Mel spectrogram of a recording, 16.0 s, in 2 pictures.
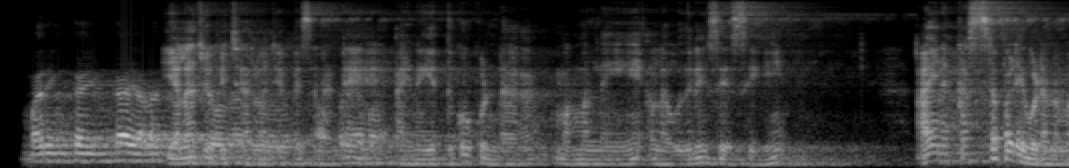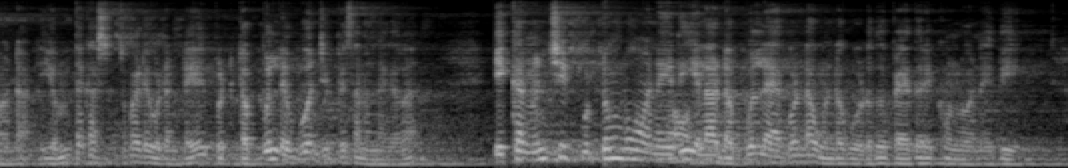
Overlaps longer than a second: present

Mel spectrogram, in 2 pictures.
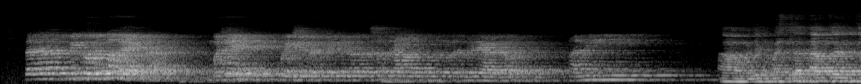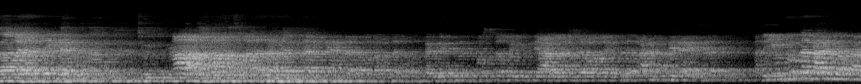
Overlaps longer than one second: present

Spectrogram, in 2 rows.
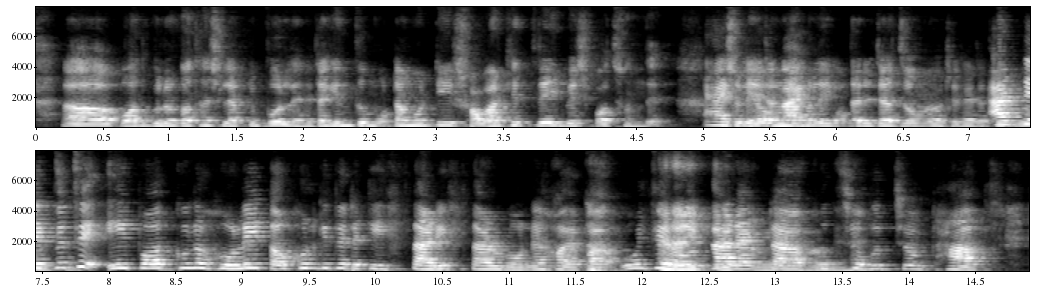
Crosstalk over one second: present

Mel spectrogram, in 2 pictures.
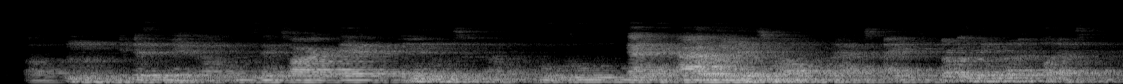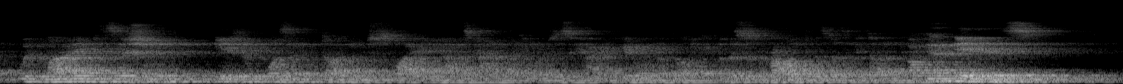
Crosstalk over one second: present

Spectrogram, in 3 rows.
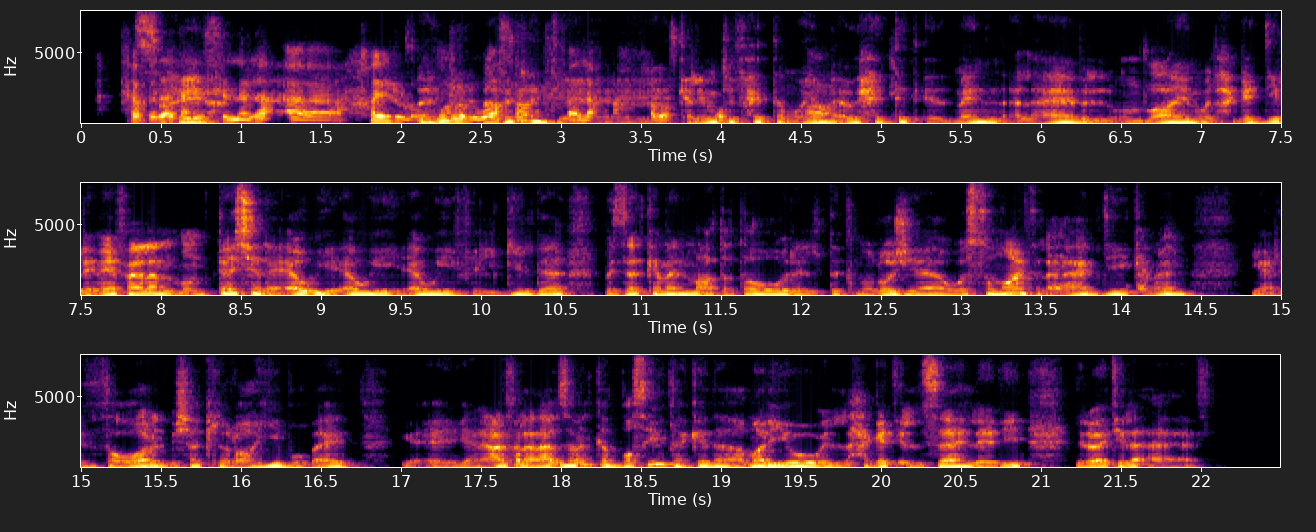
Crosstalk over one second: present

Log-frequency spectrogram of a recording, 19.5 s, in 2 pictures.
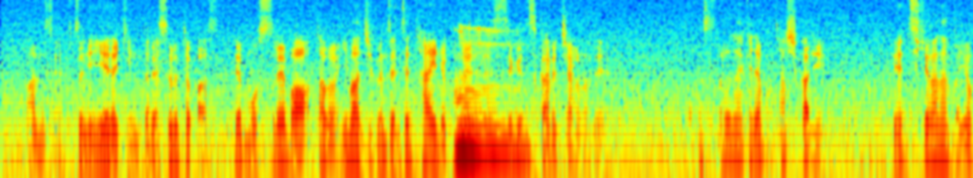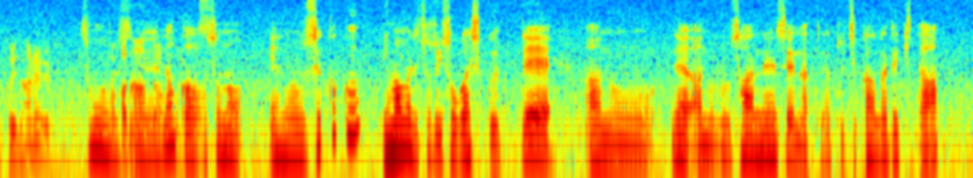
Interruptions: present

